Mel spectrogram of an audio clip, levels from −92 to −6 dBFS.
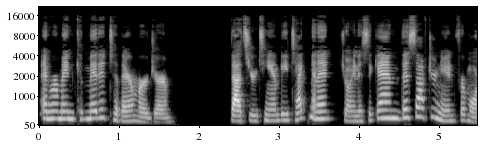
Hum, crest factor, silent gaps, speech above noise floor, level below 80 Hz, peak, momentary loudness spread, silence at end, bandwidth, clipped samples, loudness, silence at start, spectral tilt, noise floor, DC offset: none; 24 dB; 1.84-2.38 s; over 64 dB; -82 dBFS; -4 dBFS; 9 LU; 0 s; 16 kHz; under 0.1%; -26 LUFS; 0.05 s; -2 dB/octave; under -90 dBFS; under 0.1%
